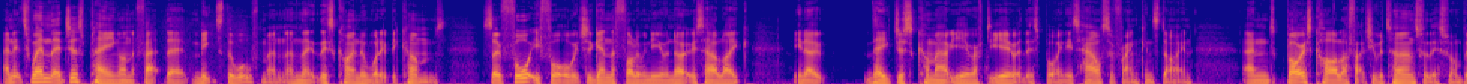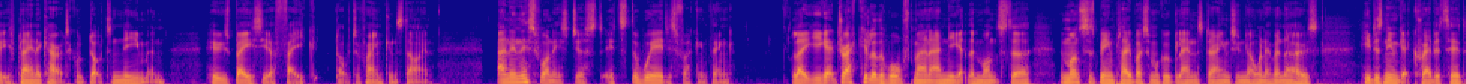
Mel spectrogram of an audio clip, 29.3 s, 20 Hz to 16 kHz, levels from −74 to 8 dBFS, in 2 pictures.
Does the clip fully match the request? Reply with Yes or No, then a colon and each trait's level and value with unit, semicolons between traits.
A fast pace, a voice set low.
Yes: fast, 225 wpm; low, 100 Hz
